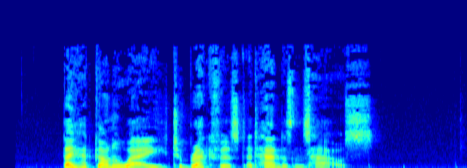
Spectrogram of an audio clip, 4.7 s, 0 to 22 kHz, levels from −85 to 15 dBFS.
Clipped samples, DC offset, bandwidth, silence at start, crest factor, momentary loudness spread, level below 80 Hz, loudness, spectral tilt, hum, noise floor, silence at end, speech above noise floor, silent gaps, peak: under 0.1%; under 0.1%; 16 kHz; 0.65 s; 22 dB; 12 LU; -80 dBFS; -27 LUFS; -4 dB/octave; none; -70 dBFS; 0.95 s; 42 dB; none; -8 dBFS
